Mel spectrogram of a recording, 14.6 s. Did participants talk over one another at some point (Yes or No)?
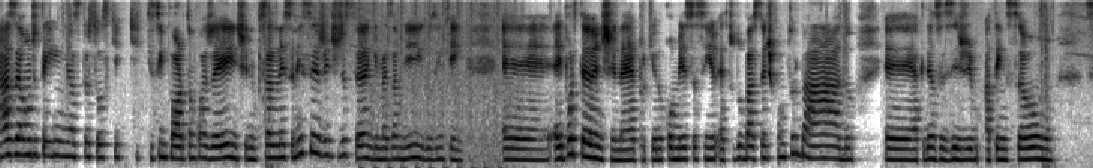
No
